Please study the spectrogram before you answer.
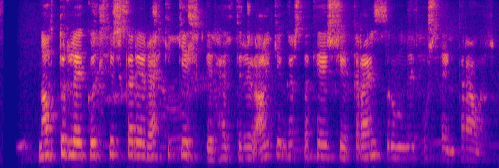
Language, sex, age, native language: Icelandic, female, 40-49, Icelandic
